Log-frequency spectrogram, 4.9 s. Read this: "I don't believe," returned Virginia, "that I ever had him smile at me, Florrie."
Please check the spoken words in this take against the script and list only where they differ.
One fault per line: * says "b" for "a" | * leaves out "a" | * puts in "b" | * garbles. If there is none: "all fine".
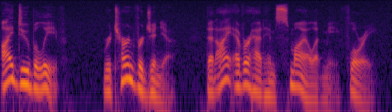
* says "do" for "don't"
